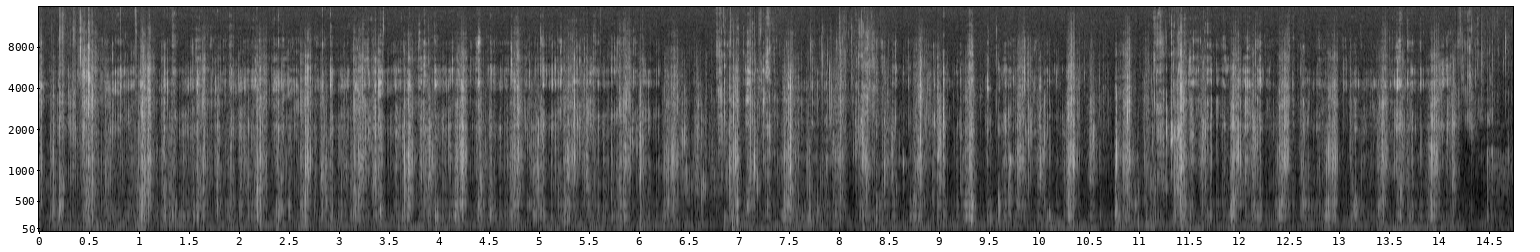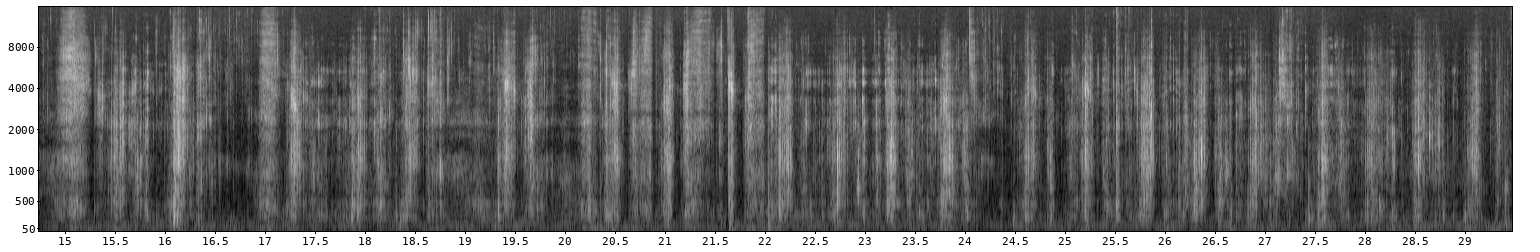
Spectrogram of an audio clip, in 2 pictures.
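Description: Close-miked mukbang chewing: crunchy, wet chewing of kimchi stew and stir-fried seaweed stems, a rapid uneven crackle of bites with a short lull midway.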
